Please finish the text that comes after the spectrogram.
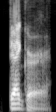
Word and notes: beggar: American English

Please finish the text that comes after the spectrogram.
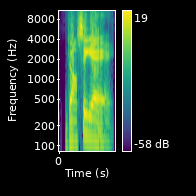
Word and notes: dossier: American English

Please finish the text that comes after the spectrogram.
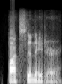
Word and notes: buccinator: American English

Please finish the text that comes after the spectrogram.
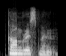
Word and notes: Congressman: Indian

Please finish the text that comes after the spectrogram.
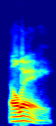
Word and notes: LA: American English

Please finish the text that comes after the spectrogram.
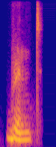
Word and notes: brant: Indian

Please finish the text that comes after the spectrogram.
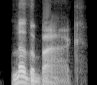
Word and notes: leatherback: British English

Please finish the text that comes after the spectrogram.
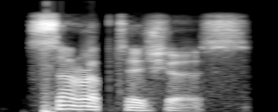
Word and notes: surreptitious: British English

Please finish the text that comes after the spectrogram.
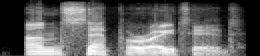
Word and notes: unseparated: British English

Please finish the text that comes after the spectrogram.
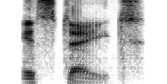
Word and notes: estate: British English

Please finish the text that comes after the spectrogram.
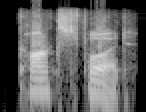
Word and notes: cocksfoot: American English

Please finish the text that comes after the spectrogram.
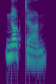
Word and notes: nocturn: Indian

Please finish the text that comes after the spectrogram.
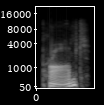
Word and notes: prompt: American English

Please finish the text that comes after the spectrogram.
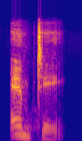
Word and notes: empty: Indian

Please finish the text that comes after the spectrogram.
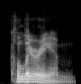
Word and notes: collyrium: American English

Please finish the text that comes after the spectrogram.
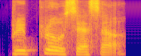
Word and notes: Preprocessor: Indian

